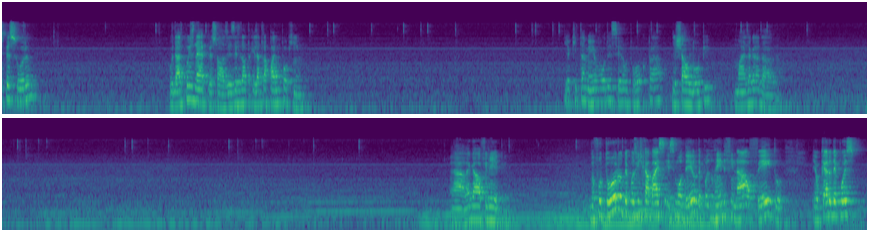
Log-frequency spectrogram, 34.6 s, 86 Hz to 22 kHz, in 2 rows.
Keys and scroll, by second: 0.9 s.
